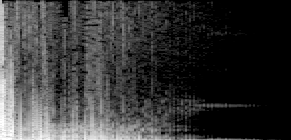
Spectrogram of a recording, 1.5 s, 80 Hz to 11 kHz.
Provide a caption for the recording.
sherman shot bomb02
I did some experimental jam with a Sherman Filterbank 2. I had a constant (sine wave i think) signal going into 'signal in' an a percussive sound into 'FM'. Than cutting, cuttin, cuttin...
shot, sherman, hard, deep, artificial, analouge, massive, bomb, perc, percussion, blast, harsh, analog, filterbank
